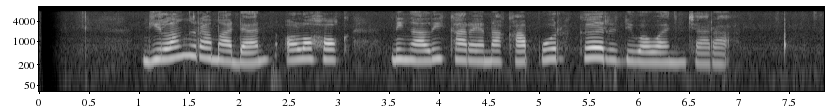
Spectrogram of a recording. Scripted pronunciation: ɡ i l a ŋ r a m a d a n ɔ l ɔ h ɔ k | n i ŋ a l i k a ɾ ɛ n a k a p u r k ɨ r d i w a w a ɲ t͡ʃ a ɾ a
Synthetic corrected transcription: ɡ i l a ŋ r a m a d a n ɔ l ɔ h ɔ k | n i ŋ a l i k a ɾ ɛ n a k a p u r k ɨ r d i w a w a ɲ t͡ʃ a ɾ a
